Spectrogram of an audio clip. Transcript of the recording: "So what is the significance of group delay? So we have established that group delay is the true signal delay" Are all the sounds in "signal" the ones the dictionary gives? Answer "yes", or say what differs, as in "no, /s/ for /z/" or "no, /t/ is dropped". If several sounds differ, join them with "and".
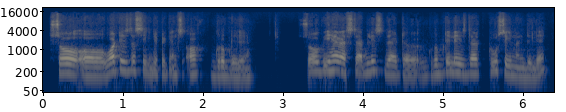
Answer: no, /n/ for /l/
